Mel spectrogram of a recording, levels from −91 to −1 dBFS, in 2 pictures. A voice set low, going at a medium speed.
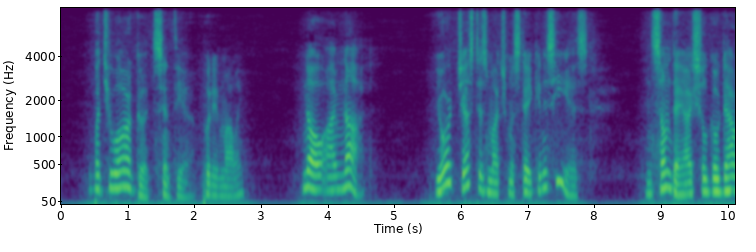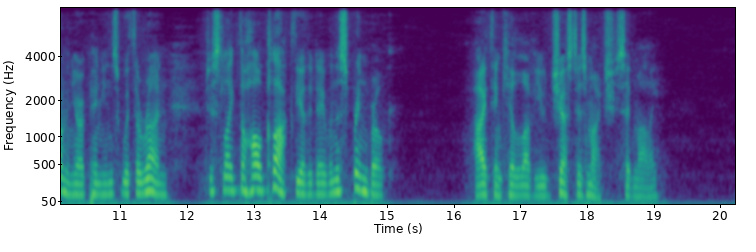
Yes: low, 125 Hz; average, 160 wpm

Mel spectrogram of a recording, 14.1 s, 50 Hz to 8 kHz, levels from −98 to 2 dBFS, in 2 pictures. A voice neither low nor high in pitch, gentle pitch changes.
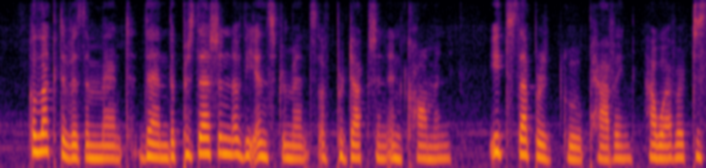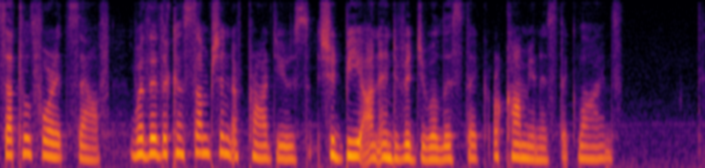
No: medium, 180 Hz; average, 3.8 semitones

